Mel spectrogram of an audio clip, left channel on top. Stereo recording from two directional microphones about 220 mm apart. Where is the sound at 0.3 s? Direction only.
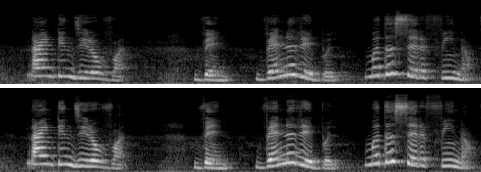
50° right (ahead or behind).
